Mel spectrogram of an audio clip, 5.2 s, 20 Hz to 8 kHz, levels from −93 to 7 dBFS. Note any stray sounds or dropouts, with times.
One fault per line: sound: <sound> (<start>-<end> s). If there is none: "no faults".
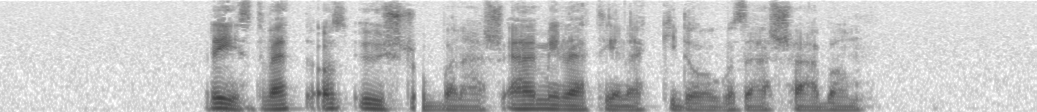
sound: dropout (2.1-2.1 s)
